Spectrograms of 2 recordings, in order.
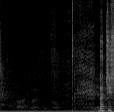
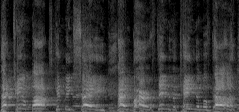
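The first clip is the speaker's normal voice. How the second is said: full-force preaching; 6 semitones higher, 9 dB louder than usual. Acted. Preacher shouting to the congregation about the cross, full force. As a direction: preach it out over the organ.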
